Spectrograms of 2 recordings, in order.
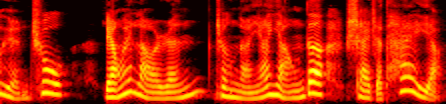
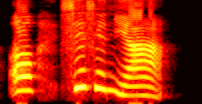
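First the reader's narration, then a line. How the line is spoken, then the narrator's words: Calling out. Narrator (Chinese): 玛吉特向吉吉喊道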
